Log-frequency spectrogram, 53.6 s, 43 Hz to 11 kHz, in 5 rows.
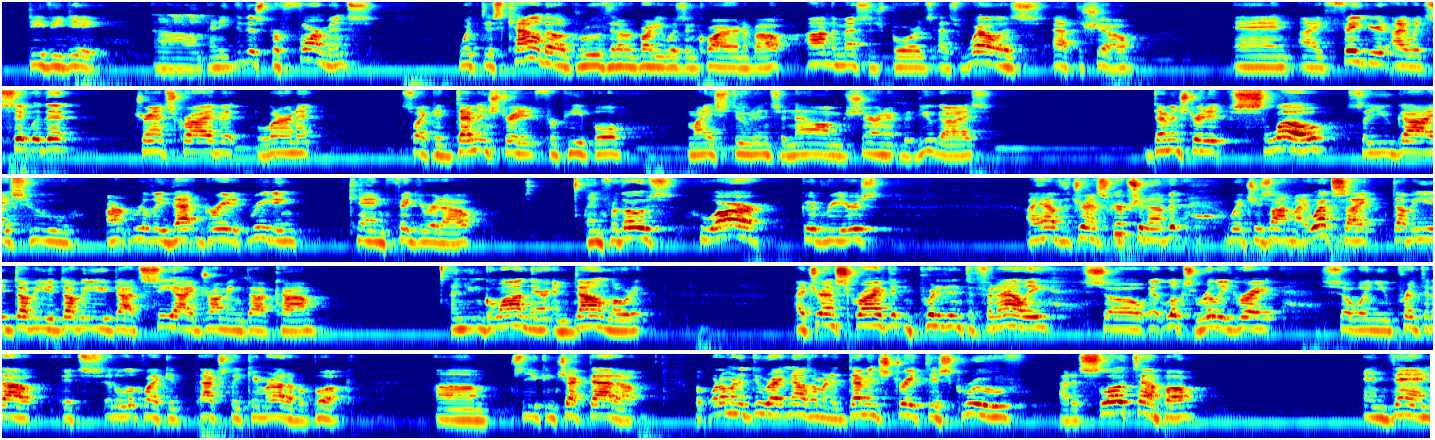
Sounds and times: Speech: 0:00.2 - 0:08.6, 0:09.2 - 0:18.2, 0:19.3 - 0:25.1, 0:25.8 - 0:28.1, 0:29.1 - 0:34.6, 0:35.5 - 0:37.1, 0:38.1 - 0:45.6, 0:46.2 - 0:52.0, 0:53.2 - 0:53.6.

